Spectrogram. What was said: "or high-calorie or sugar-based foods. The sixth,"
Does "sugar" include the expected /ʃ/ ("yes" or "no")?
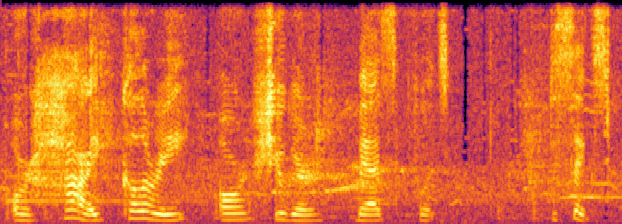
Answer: yes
